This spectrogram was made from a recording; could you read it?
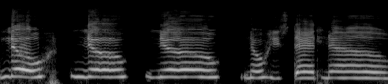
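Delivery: play-acted distraught breakdown, very high and very slow. Retelling Ophelia realizing her dad is dead, as Ophelia impression, mock-distraught. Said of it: "she breaks down. She's sort of like ... that's my impression of her".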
